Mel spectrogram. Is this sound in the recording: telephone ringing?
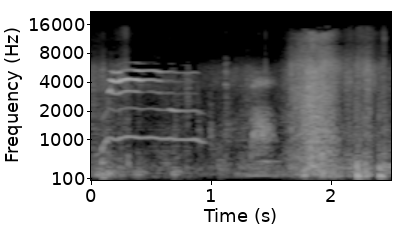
no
